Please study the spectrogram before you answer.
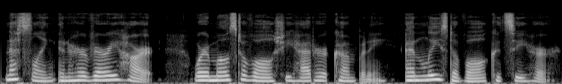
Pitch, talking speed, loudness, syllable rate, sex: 175 Hz, 215 wpm, -17 LUFS, 4.9 syllables/s, female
